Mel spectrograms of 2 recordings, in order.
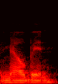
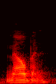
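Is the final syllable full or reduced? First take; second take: full; reduced. First: The final syllable keeps a full vowel. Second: The final syllable has no vowel before n. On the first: This is how visiting commentators say it. The speaker calls it wrong. "They say it Melbourne" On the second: This is how locals say it. The speaker calls it right. "M E L B N, no vowel"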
